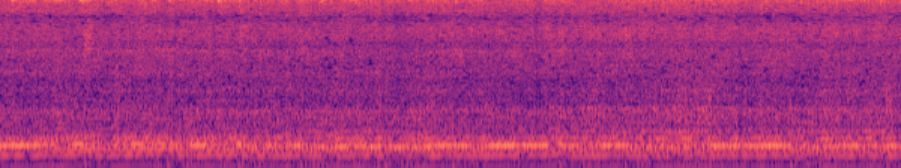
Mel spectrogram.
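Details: Outboard two-stroke after the plugs were checked, the fuel pump and carbs rebuilt, the trigger loosened and spark confirmed on all cylinders: an uneven idle with a recurring high chirp that drops in and out. Cause still unknown. Rough idle with chirp.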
